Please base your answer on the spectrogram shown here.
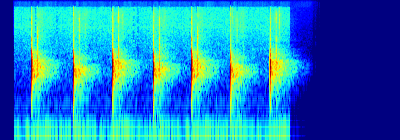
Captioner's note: footsteps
